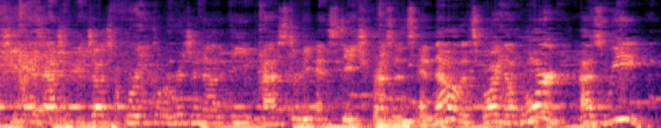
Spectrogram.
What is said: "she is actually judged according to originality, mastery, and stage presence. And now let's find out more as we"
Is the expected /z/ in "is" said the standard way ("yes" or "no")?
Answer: yes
